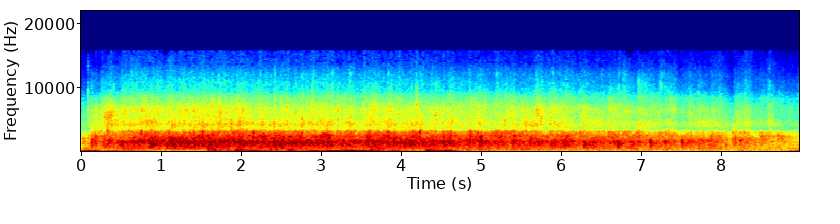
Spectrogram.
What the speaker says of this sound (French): Je vous demande, Franck Léva, d'applaudir pour nos frères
